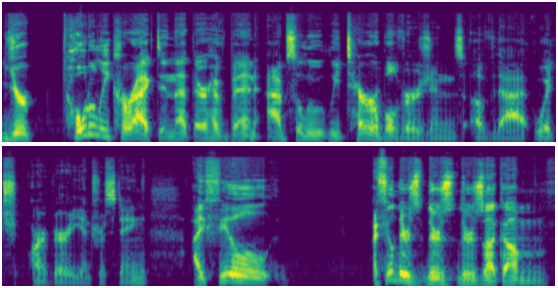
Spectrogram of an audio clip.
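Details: Adult male podcast host who stutters, saying his stutter is starting to kick in; stuttering with part-word and word repetitions.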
